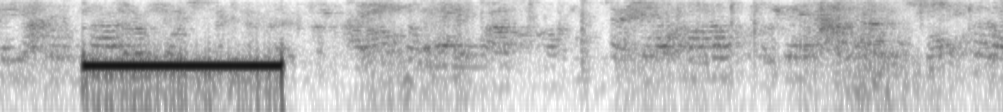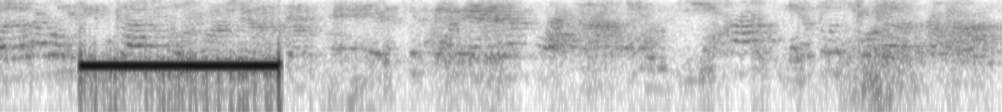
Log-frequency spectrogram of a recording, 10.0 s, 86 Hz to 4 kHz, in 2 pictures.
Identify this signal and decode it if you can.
Ringback tone (Europe, 425 Hz), with speech.
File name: out- -2022- - - .33389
